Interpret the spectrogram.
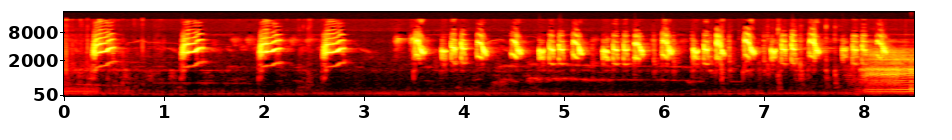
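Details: Juvenile long-tailed shrike: four spaced, rising squeaky-harsh notes, then a fast stuttering run of short scratchy chips for several seconds, ending in a burst of broad noise.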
